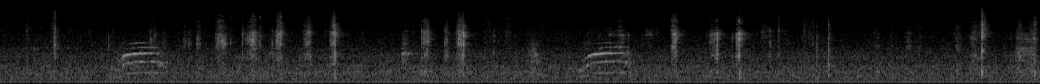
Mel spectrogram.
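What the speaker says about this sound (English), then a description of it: "You're going to have all the cats in YouTube land looking for you, Jules." A cat meows twice indoors, two clear cries several seconds apart, over steady background hum and intermittent crisp snips and paper rustling from ephemera crafting work.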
